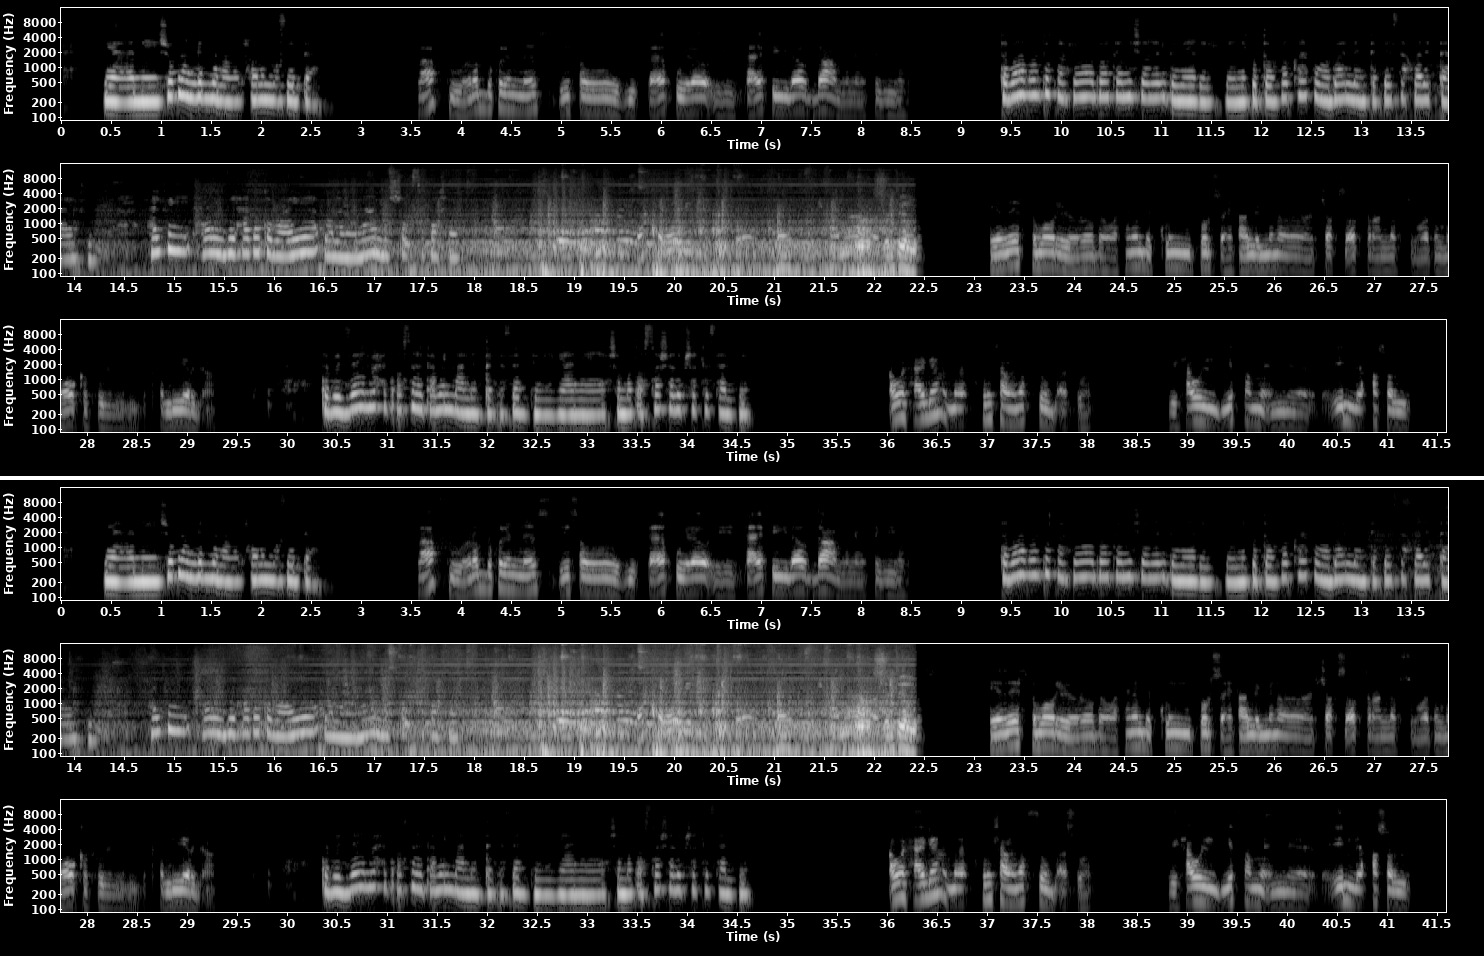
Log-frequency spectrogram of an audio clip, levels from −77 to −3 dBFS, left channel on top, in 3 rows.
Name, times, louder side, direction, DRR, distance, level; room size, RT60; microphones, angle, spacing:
voice 1, 0.4-2.6 9.4-17.9 30.3-34.6, left 2 dB, 70° left, 1.1 m, -31 dB
voice 2, 3.6-8.4 19.2-22.5 23.2-29.3 36.0-38.0 38.8-41.2, right 2 dB, 60° right, 2.8 m, -37 dB
sound 1, 14.0-22.4, right 2 dB, 85° right, 3.0 m, -29 dB
head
